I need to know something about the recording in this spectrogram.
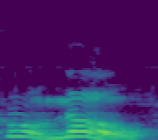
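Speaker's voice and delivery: high, drawn-out mock dismay; retold "oh no". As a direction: wail it in exaggerated dismay. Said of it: "they actually said".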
